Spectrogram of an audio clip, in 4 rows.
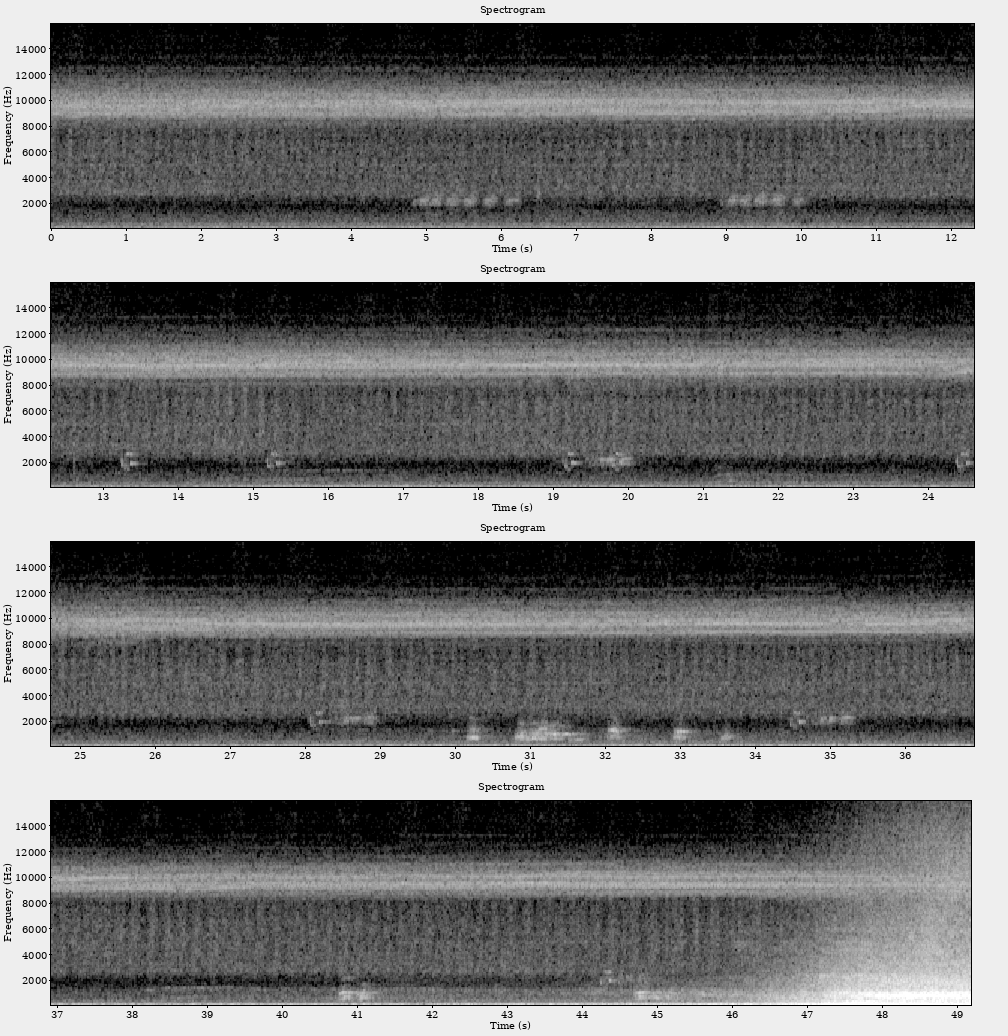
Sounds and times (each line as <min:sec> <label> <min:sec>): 0:00.0 Cicadas sound 0:49.1
0:42.2 The train passes through 0:49.1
